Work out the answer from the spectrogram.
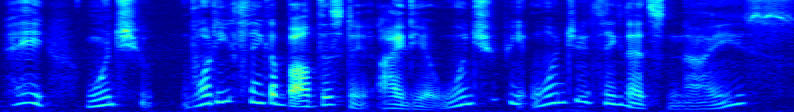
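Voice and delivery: very high, sugary wheedling mimicry; mock passive-aggressive. Discord sower going around suggesting things, hammed-up high sugary voice. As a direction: ham up a coy, fishing-for-agreement voice. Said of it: "then they're going around".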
